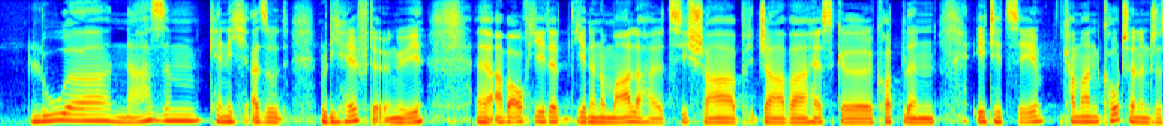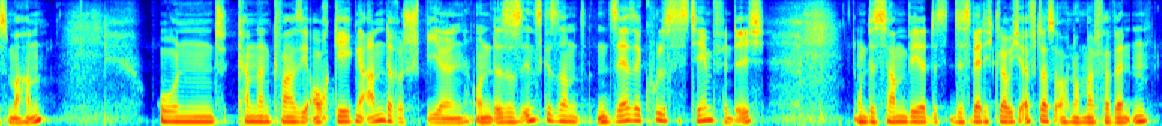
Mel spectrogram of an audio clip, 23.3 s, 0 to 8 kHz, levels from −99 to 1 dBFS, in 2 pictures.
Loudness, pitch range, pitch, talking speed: -20 LUFS, 105-130 Hz, 115 Hz, 155 wpm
